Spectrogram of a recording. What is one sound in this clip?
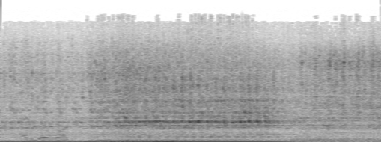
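A car engine rumbles deeply as a car drives slowly past.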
